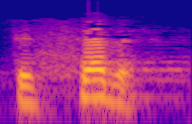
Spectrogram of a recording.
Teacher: في السبت الباء بنقلقلها انت ما خدتش حروف القلقله لكن مؤقتا قلقل الباء يعني ايه قلقلها زلزلها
